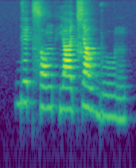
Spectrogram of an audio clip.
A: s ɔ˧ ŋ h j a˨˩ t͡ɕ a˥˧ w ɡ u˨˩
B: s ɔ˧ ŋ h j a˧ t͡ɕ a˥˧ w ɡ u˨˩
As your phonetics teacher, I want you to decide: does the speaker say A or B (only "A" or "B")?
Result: B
